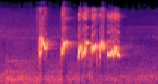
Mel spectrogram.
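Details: Caged red-whiskered bulbul singing a short southern master-style phrase to rouse other birds: two separate whistled notes are followed by a rapid string of four bright, slurred notes in under two seconds.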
